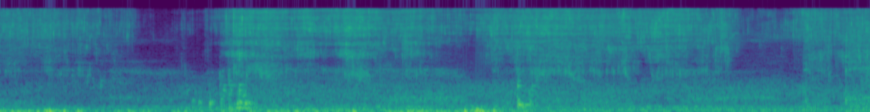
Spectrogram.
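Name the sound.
watering new strawberry plants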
